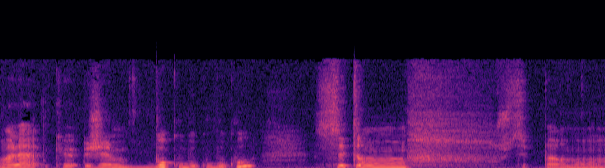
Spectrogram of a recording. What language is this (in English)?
French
